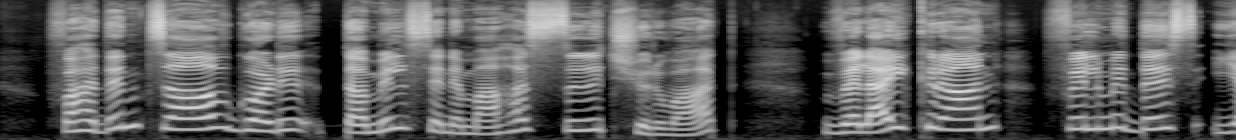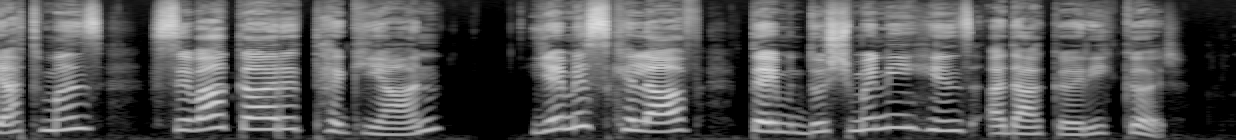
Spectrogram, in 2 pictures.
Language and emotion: Kashmiri, neutral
